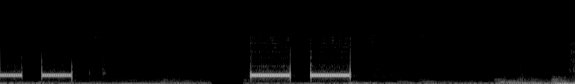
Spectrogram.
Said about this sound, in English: Right, so here's me ringing up the NHS.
